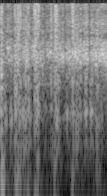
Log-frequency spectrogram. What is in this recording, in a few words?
cat walk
